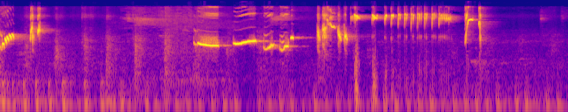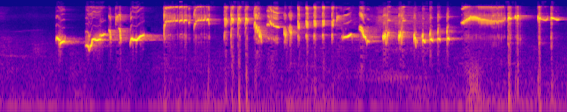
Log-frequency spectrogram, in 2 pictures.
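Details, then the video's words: Ngeplong song of an Orange-headed thrush, meant as therapy for a thrush that has stopped singing: rapid clicking runs, warbled whistles and high squeaky notes, with a quiet gap midway and a steady low hum. "ANIS KEMBANG NGEPLONG PANCINGAN TERAPI ANIS KEMBANG MACET BUNYI SEKETIKA LANGSUNG NYAUT DAN GACOR"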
